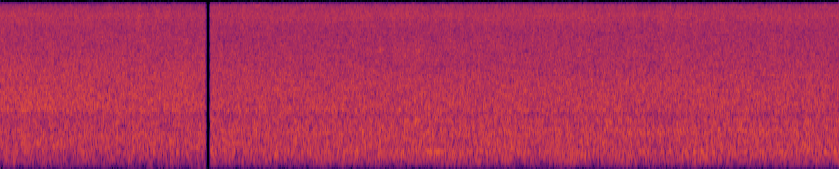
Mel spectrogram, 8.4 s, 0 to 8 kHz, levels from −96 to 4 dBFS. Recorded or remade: recorded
